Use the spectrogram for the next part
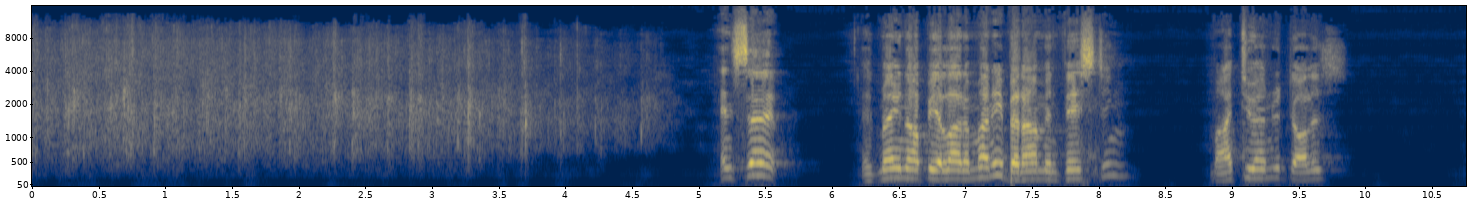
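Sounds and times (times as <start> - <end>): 
conference audience clapping: 0.0 - 5.0
speech: 5.2 - 9.9.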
